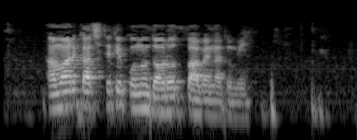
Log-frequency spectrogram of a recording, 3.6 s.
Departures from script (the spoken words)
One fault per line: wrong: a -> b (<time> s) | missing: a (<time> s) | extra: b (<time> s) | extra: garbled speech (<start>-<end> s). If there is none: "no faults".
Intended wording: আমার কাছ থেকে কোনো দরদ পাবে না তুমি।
no faults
